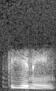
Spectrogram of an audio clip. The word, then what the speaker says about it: L-theanine: It's spelled with a capital L and then the word theanine, Theanine.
